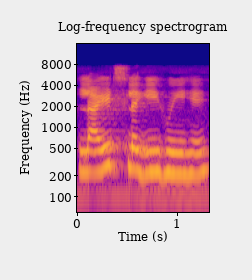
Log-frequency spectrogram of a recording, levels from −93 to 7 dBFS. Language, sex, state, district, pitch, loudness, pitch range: Hindi, female, Uttar Pradesh, Muzaffarnagar, 225 Hz, -14 LUFS, 220-245 Hz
